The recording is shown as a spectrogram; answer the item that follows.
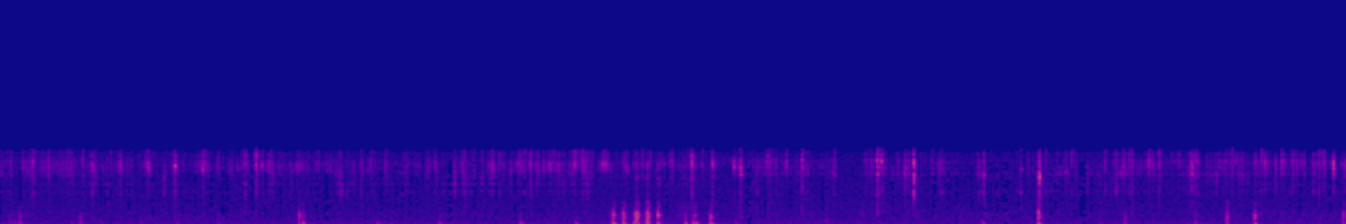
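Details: Trail cam in a Somerset garden, UK, records a wild male hedgehog talking to himself over his food: sporadic crisp clicks building to a rapid, dense burst of chattering crunches midway, then scattered clicks again.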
